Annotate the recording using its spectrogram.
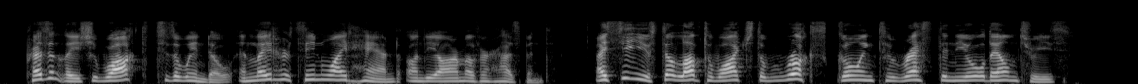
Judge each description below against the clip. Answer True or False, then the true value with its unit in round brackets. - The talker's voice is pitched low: False (180 Hz)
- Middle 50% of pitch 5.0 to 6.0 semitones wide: True (5.6 semitones)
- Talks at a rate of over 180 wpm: True (190 wpm)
